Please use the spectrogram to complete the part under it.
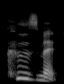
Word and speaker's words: Kuzmic: Yeah, it's actually Kuzmic. – Mitch. – Oh, I know it doesn't look like that, right.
